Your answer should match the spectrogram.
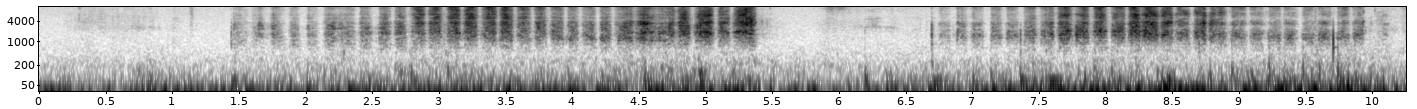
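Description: Rapid back-and-forth rubbing on paper as oil stick colour is worked into a painting, in two long spells with a brief pause about halfway through.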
